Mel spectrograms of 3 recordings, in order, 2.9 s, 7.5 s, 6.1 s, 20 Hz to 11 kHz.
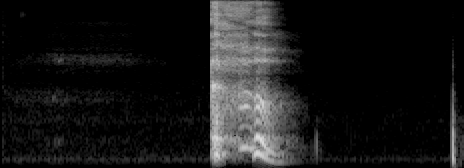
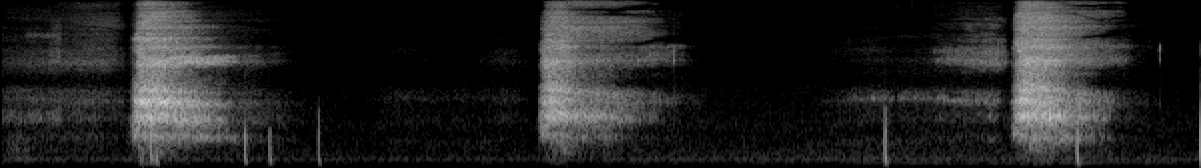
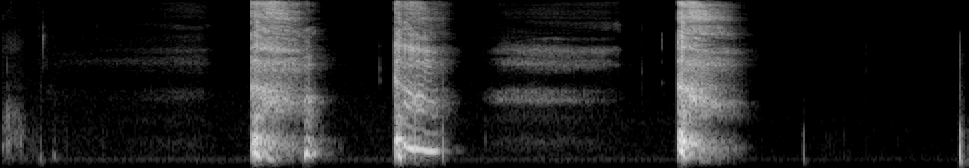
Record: {"cough_length": "2.9 s", "cough_amplitude": 19471, "cough_signal_mean_std_ratio": 0.26, "exhalation_length": "7.5 s", "exhalation_amplitude": 7610, "exhalation_signal_mean_std_ratio": 0.36, "three_cough_length": "6.1 s", "three_cough_amplitude": 28202, "three_cough_signal_mean_std_ratio": 0.3, "survey_phase": "beta (2021-08-13 to 2022-03-07)", "age": "45-64", "gender": "Female", "wearing_mask": "No", "symptom_runny_or_blocked_nose": true, "symptom_abdominal_pain": true, "symptom_headache": true, "symptom_loss_of_taste": true, "symptom_onset": "3 days", "smoker_status": "Never smoked", "respiratory_condition_asthma": false, "respiratory_condition_other": false, "recruitment_source": "Test and Trace", "submission_delay": "2 days", "covid_test_result": "Positive", "covid_test_method": "RT-qPCR", "covid_ct_value": 20.2, "covid_ct_gene": "ORF1ab gene", "covid_ct_mean": 20.9, "covid_viral_load": "140000 copies/ml", "covid_viral_load_category": "Low viral load (10K-1M copies/ml)"}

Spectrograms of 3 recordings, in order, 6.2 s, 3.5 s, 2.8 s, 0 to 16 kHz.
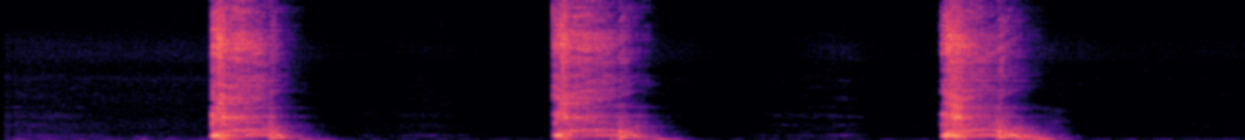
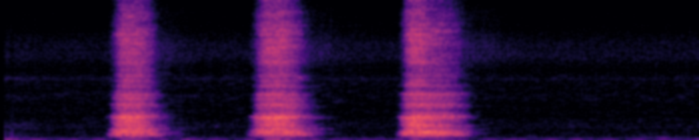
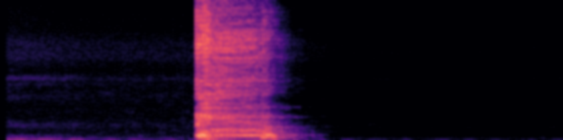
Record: {"three_cough_length": "6.2 s", "three_cough_amplitude": 32768, "three_cough_signal_mean_std_ratio": 0.33, "exhalation_length": "3.5 s", "exhalation_amplitude": 15140, "exhalation_signal_mean_std_ratio": 0.38, "cough_length": "2.8 s", "cough_amplitude": 32768, "cough_signal_mean_std_ratio": 0.29, "survey_phase": "beta (2021-08-13 to 2022-03-07)", "age": "18-44", "gender": "Female", "wearing_mask": "No", "symptom_cough_any": true, "symptom_runny_or_blocked_nose": true, "symptom_fatigue": true, "symptom_headache": true, "symptom_onset": "12 days", "smoker_status": "Never smoked", "respiratory_condition_asthma": false, "respiratory_condition_other": false, "recruitment_source": "REACT", "submission_delay": "2 days", "covid_test_result": "Negative", "covid_test_method": "RT-qPCR", "influenza_a_test_result": "Negative", "influenza_b_test_result": "Negative"}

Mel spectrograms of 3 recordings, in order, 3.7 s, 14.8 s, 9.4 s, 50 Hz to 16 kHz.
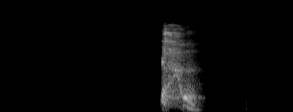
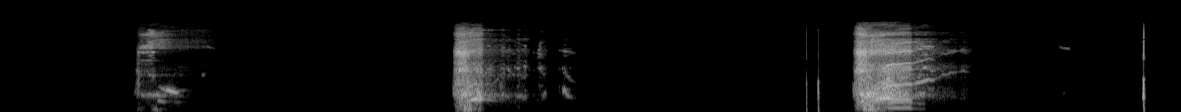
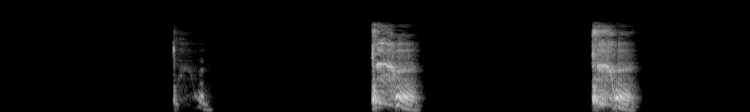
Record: {"cough_length": "3.7 s", "cough_amplitude": 6765, "cough_signal_mean_std_ratio": 0.24, "exhalation_length": "14.8 s", "exhalation_amplitude": 22679, "exhalation_signal_mean_std_ratio": 0.25, "three_cough_length": "9.4 s", "three_cough_amplitude": 25675, "three_cough_signal_mean_std_ratio": 0.27, "survey_phase": "beta (2021-08-13 to 2022-03-07)", "age": "45-64", "gender": "Female", "wearing_mask": "No", "symptom_cough_any": true, "symptom_runny_or_blocked_nose": true, "symptom_sore_throat": true, "symptom_fatigue": true, "symptom_headache": true, "smoker_status": "Never smoked", "respiratory_condition_asthma": false, "respiratory_condition_other": false, "recruitment_source": "Test and Trace", "submission_delay": "2 days", "covid_test_result": "Positive", "covid_test_method": "LFT"}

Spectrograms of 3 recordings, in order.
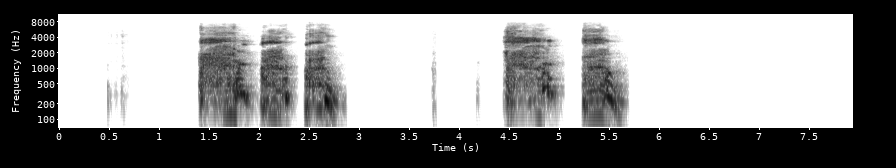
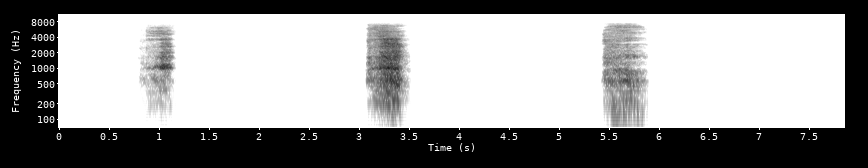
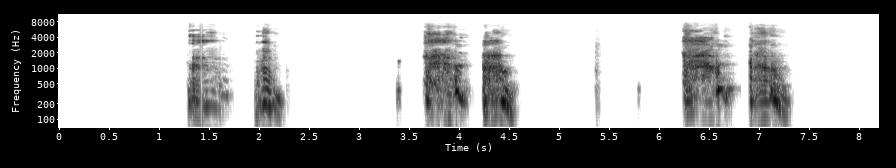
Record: {"cough_length": "7.9 s", "cough_amplitude": 30506, "cough_signal_mean_std_ratio": 0.42, "exhalation_length": "7.9 s", "exhalation_amplitude": 27090, "exhalation_signal_mean_std_ratio": 0.21, "three_cough_length": "8.2 s", "three_cough_amplitude": 28744, "three_cough_signal_mean_std_ratio": 0.39, "survey_phase": "beta (2021-08-13 to 2022-03-07)", "age": "45-64", "gender": "Male", "wearing_mask": "No", "symptom_cough_any": true, "symptom_sore_throat": true, "symptom_onset": "10 days", "smoker_status": "Never smoked", "respiratory_condition_asthma": true, "respiratory_condition_other": false, "recruitment_source": "Test and Trace", "submission_delay": "2 days", "covid_test_result": "Positive", "covid_test_method": "ePCR"}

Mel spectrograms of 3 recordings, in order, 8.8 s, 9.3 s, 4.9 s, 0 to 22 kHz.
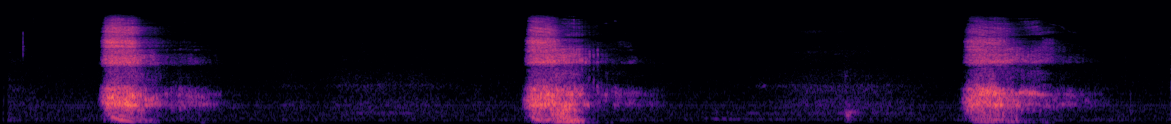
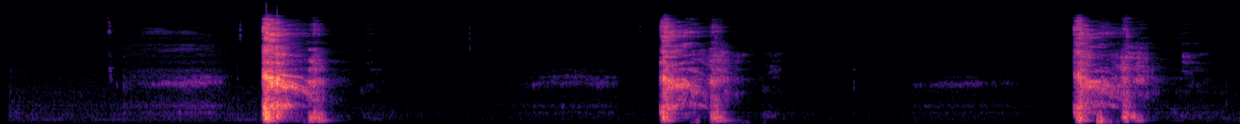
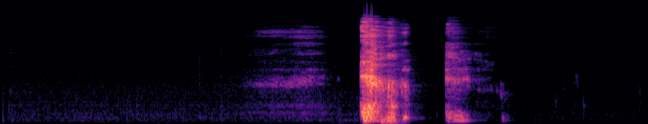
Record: {"exhalation_length": "8.8 s", "exhalation_amplitude": 8735, "exhalation_signal_mean_std_ratio": 0.31, "three_cough_length": "9.3 s", "three_cough_amplitude": 31887, "three_cough_signal_mean_std_ratio": 0.21, "cough_length": "4.9 s", "cough_amplitude": 32657, "cough_signal_mean_std_ratio": 0.18, "survey_phase": "beta (2021-08-13 to 2022-03-07)", "age": "45-64", "gender": "Male", "wearing_mask": "No", "symptom_runny_or_blocked_nose": true, "symptom_onset": "2 days", "smoker_status": "Current smoker (11 or more cigarettes per day)", "respiratory_condition_asthma": false, "respiratory_condition_other": false, "recruitment_source": "Test and Trace", "submission_delay": "2 days", "covid_test_result": "Positive", "covid_test_method": "RT-qPCR", "covid_ct_value": 15.5, "covid_ct_gene": "ORF1ab gene"}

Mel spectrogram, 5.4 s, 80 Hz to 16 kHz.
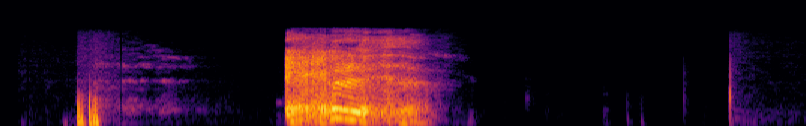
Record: {"cough_length": "5.4 s", "cough_amplitude": 29278, "cough_signal_mean_std_ratio": 0.32, "survey_phase": "beta (2021-08-13 to 2022-03-07)", "age": "45-64", "gender": "Male", "wearing_mask": "No", "symptom_cough_any": true, "symptom_fatigue": true, "smoker_status": "Current smoker (11 or more cigarettes per day)", "respiratory_condition_asthma": false, "respiratory_condition_other": true, "recruitment_source": "Test and Trace", "submission_delay": "1 day", "covid_test_result": "Positive", "covid_test_method": "RT-qPCR"}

